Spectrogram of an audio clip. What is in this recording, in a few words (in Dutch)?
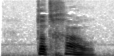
"tot gauw", Dutch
